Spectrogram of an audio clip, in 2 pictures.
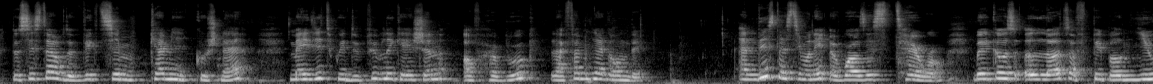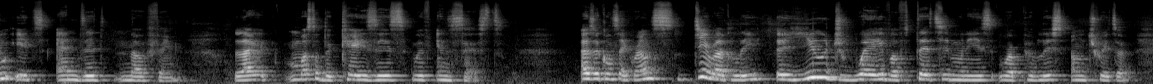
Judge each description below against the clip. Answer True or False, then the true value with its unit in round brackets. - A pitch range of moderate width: True (3.4 semitones)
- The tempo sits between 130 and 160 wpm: True (135 wpm)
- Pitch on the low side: False (215 Hz)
